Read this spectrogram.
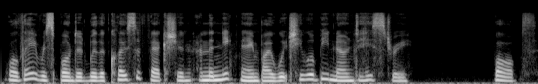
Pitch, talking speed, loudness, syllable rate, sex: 190 Hz, 200 wpm, -15 LUFS, 6.6 syllables/s, female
